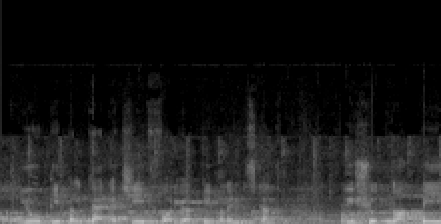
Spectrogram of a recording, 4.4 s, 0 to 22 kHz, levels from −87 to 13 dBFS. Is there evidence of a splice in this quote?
yes; 1 cut; at 3.4 s

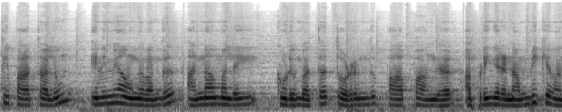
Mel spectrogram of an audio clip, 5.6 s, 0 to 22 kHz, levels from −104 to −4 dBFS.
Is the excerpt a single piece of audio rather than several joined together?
no; 2 cuts; at 1.8 s, 4.6 s

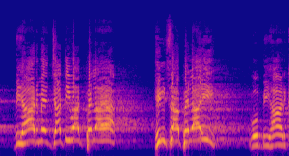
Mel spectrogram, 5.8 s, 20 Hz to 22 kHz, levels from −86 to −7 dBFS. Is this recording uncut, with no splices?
yes; 0 cuts

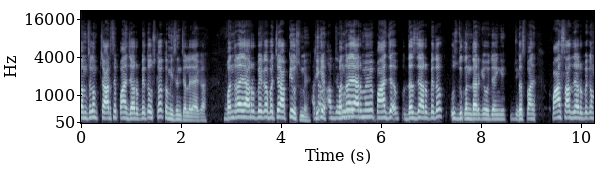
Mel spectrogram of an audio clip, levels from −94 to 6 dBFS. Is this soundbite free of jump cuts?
yes; 0 cuts

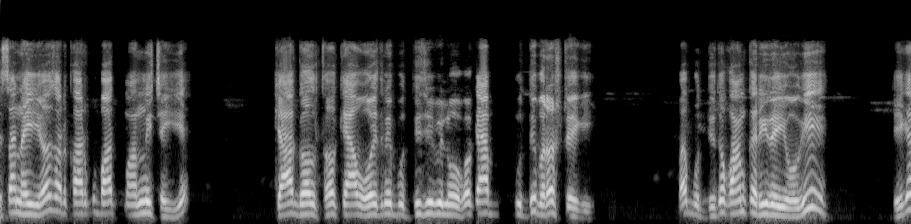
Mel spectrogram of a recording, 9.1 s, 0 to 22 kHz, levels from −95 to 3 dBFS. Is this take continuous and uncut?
yes; 0 cuts

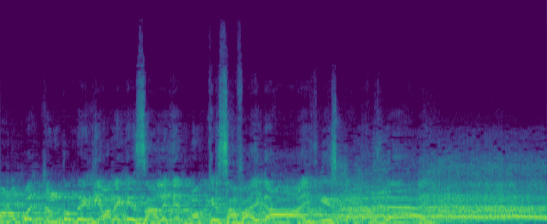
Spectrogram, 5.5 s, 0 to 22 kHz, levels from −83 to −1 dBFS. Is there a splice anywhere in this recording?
no; 0 cuts

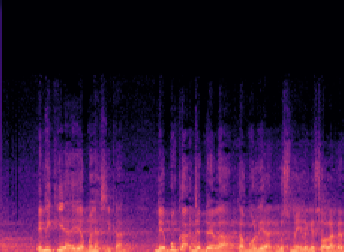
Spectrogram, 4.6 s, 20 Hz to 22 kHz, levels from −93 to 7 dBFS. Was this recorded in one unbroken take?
yes; 0 cuts

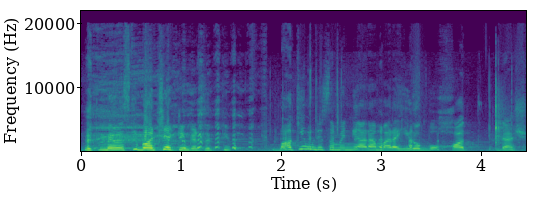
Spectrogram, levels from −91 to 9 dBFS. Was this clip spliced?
yes; 1 cut; at 1.8 s

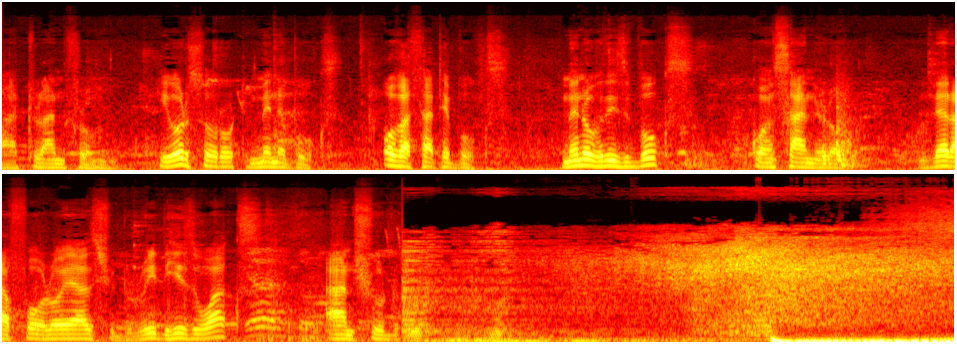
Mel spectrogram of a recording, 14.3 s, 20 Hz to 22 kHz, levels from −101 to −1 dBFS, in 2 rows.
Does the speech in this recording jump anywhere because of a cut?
yes; 1 cut; at 10.1 s

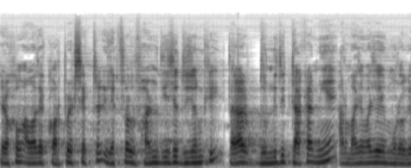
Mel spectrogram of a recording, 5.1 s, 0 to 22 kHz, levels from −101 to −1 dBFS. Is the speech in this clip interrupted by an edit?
yes; 2 cuts; at 2.8 s, 4.3 s

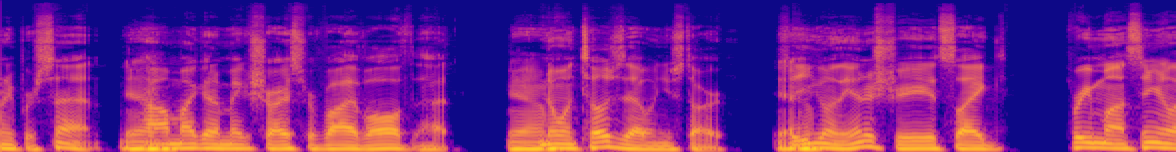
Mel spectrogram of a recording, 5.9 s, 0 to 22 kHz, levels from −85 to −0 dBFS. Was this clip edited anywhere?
no; 0 cuts

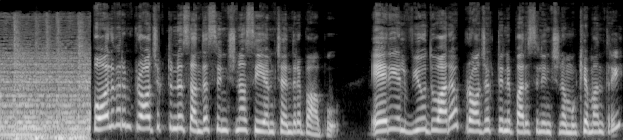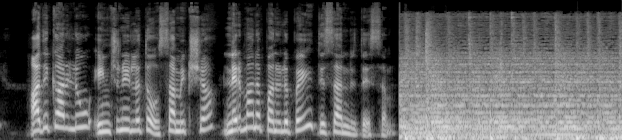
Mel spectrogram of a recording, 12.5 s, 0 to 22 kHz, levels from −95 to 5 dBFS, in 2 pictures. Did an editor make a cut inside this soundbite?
yes; 1 cut; at 0.9 s

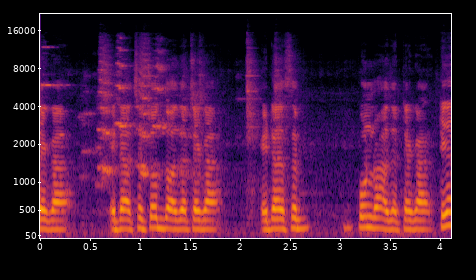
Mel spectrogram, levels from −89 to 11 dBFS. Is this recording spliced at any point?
no; 0 cuts

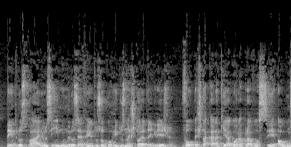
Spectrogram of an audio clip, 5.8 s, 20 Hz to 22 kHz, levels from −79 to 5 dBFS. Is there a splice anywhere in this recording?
no; 0 cuts

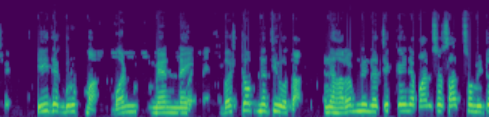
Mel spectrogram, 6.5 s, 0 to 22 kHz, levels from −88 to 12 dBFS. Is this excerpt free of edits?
no; 1 cut; at 2.8 s

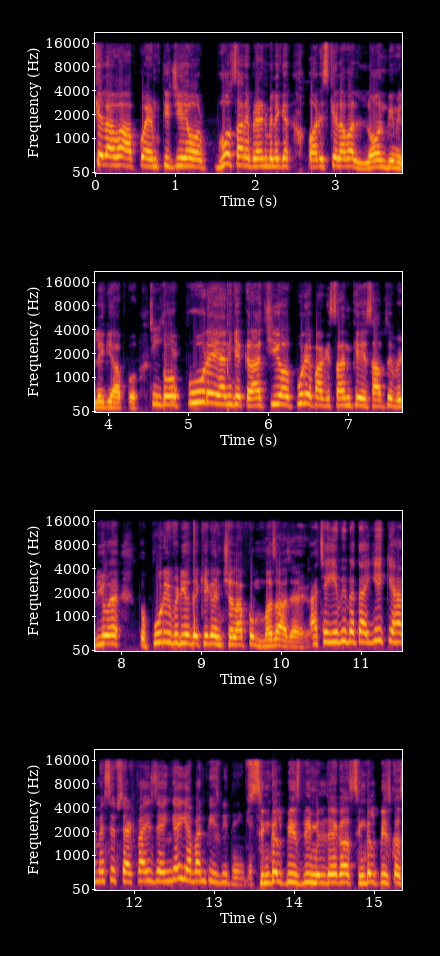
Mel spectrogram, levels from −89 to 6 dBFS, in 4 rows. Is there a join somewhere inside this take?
no; 0 cuts

